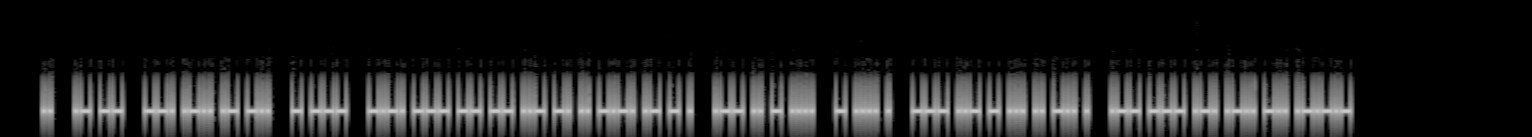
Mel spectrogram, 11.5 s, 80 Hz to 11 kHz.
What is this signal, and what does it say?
Morse code, heard as a keyed tone, about 50 wpm, 700 Hz. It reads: I AM GLAD TO COMMUNICATE WITH THE OUTSIDE WORLD.
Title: Sentences from Top 1300 Words 50wpm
